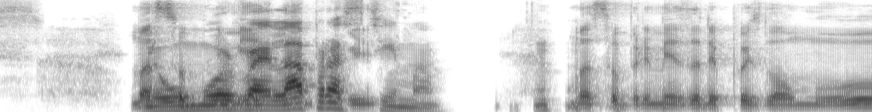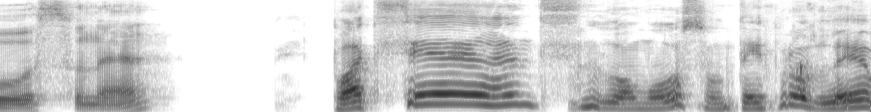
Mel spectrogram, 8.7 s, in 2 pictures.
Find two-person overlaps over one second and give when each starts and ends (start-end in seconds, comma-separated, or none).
0.7-1.9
